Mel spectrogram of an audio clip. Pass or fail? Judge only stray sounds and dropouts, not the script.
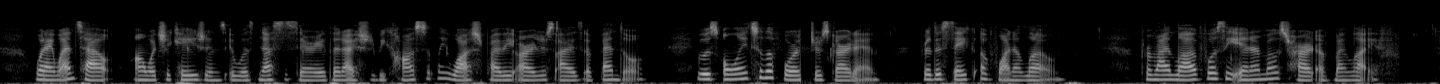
fail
